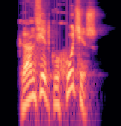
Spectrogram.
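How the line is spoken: Quiet goblin question. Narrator (Russian): тихо спросил гоблин

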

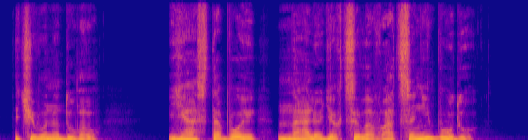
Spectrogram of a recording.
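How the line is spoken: Whispered. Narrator (Russian): Катя, шепотом добавив мне

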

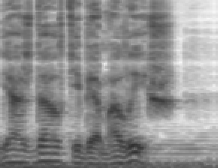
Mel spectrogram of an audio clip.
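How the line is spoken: Barely audible whisper. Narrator (Russian): еле слышно прошептал Трувор

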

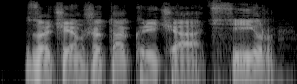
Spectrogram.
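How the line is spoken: Reproachful booming. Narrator (Russian): укоризненно прогудел он

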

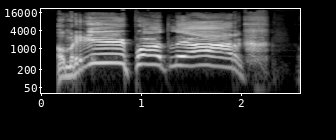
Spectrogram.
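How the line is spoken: Witch howling. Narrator (Russian): взвыла последняя ведьма

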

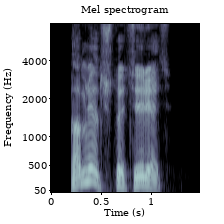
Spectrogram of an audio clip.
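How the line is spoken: Smirking grunt. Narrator (Russian): хмыкнул Иван

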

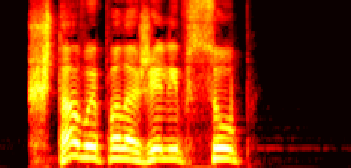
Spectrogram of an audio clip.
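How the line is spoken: Children yelling in unison. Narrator (Russian): Притихшие на мгновение дети дружно заорали

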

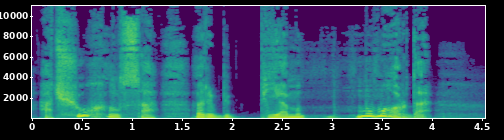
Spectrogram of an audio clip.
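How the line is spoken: Badly stuttering question. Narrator (Russian): страшно заикаясь, спросила

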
